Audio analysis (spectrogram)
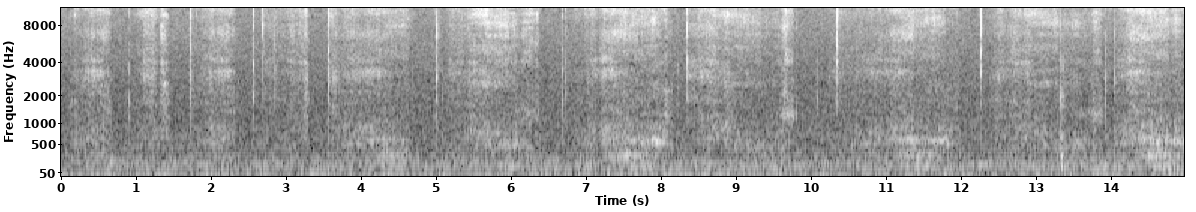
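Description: Long acrylic nail tips scratch and rub across the silver aluminum palm rest and trackpad area of a MacBook Pro, beside the keyboard. The result is a quiet, continuous scratchy rasp with a low rumbling bed and bright hiss, broken by brief sharp ticks and a couple of louder clicks.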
